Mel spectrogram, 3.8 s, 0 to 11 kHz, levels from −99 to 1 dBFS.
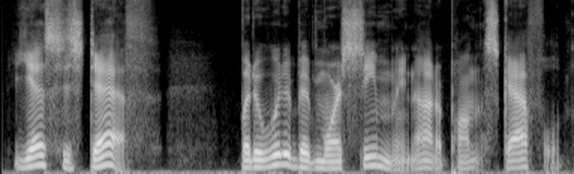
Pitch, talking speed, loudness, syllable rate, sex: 140 Hz, 220 wpm, -19 LUFS, 5.4 syllables/s, male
